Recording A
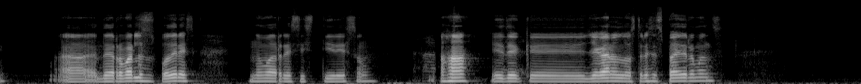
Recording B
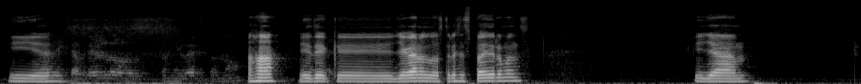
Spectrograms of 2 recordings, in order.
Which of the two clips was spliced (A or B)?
A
